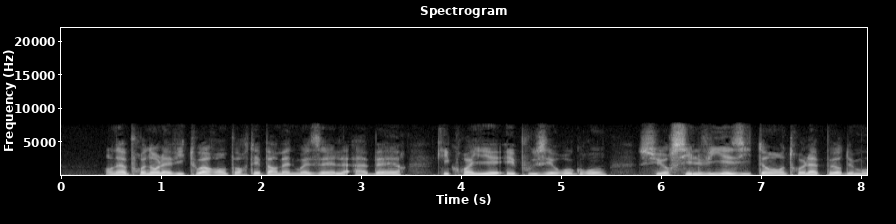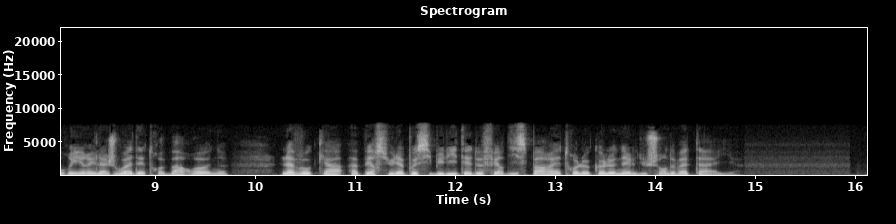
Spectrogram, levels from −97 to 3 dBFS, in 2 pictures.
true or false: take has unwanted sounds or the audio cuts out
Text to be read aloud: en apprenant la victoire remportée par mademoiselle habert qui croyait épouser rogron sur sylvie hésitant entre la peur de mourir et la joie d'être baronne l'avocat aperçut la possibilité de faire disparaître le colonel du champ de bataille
false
